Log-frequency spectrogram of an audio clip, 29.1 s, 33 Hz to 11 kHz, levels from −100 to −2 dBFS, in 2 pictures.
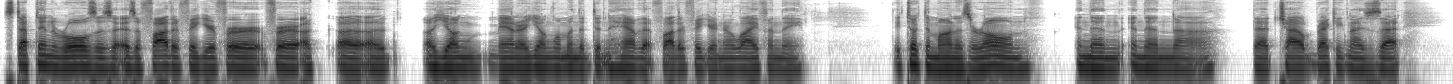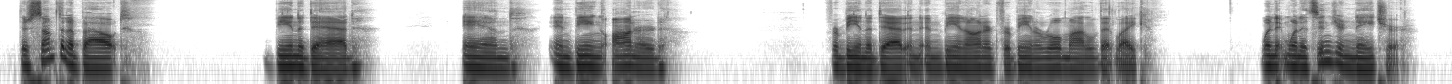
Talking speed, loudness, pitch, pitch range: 165 wpm, -20 LUFS, 105 Hz, 100-110 Hz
